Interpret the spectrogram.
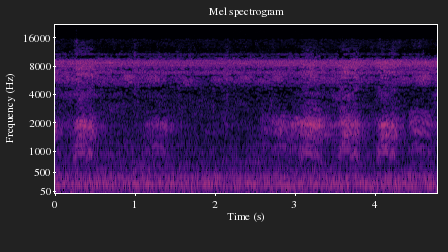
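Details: Several crows caw at moderate distance, short rough notes in scattered pairs and triplets, fainter against a constant background hiss.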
